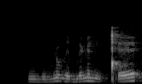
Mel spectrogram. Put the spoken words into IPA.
m i̤ ɳ ṳ ɳ u ð i b i ɳ i ŋ e̤ ǃʼ e

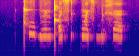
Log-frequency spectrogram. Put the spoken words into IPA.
ǃʰ u b ẽ ǃʼ ɐ sʲ ɾ ɨ kʷ ã sʲ b i x ɛ

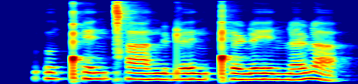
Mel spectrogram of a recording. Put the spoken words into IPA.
ʔ u ǃʰ e n ǀʰ aː n ɘ ɖ ɘː n ǃʰ ɘ ɳ eː n ɳ æ ɳ a

